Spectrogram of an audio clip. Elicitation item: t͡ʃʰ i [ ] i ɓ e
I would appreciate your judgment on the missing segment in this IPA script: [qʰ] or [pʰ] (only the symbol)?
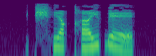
qʰ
